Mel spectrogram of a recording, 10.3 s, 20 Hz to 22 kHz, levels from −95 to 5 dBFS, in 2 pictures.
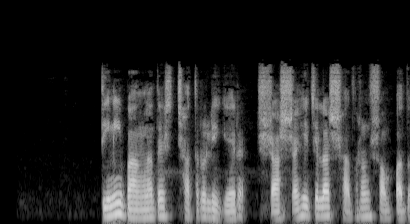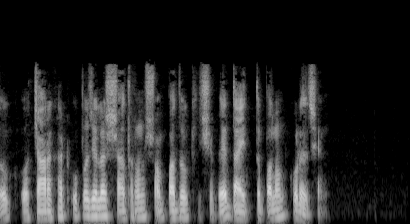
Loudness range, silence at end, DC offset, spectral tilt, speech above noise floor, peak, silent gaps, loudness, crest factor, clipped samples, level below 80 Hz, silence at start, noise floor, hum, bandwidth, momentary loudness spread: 2 LU; 1.15 s; under 0.1%; -5 dB/octave; 59 dB; -2 dBFS; none; -20 LUFS; 20 dB; under 0.1%; -52 dBFS; 1.25 s; -79 dBFS; none; 8.2 kHz; 8 LU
